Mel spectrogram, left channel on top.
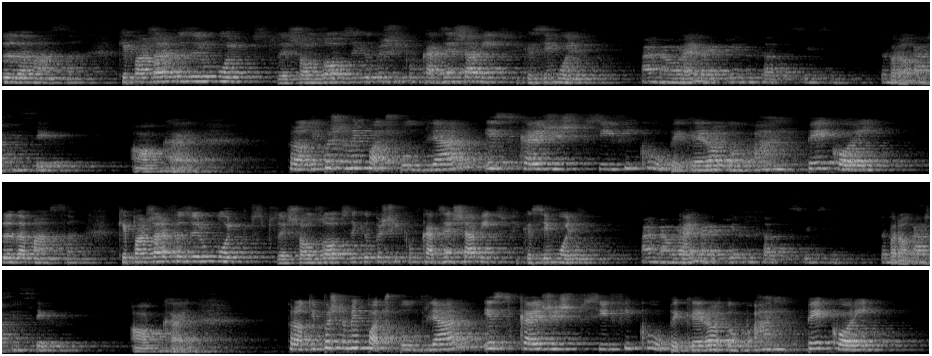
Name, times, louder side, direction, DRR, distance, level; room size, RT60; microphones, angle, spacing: voice 1, 0.0-5.8 6.8-7.0 8.9-9.1 10.6-11.6 12.1-17.9, right 2 dB, 75° right, 2 dB, 0.8 m, -28 dB
voice 2, 6.4-8.4 8.8-9.7 10.8-11.1, right 1 dB, 30° right, -1 dB, 1.3 m, -33 dB
6.2 x 4.4 x 5.7 m, 1.5 s
head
